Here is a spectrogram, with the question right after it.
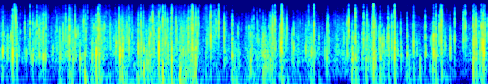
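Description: A full plastic bag of salted peanuts is crinkled and squeezed with the fingers. Dense, bright crackling and crunching fills the clip in rapid bursts, with almost no low end and no ring after each crackle.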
